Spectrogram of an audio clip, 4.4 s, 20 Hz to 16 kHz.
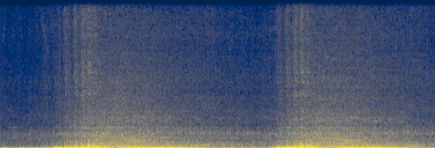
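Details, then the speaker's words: Lexus IS350 V6 revved with traction/VSC lights on and check engine light flashing: rough uneven note with a lag in vibration from a misfiring cylinder. "I don't know if you can hear it but there is like a lag in the vibration so that's the sound of a missing cylinder"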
